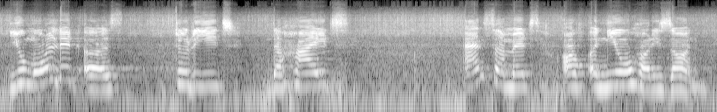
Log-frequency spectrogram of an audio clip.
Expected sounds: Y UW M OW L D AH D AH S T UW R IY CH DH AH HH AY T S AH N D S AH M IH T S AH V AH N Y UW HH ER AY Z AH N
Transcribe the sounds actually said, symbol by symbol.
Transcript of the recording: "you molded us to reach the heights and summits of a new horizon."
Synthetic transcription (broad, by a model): Y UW M OW L D AH D AH S T UW R IY CH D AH HH AY T S AH N D S AH M IH T S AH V AH N Y UW HH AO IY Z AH N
